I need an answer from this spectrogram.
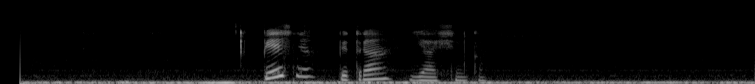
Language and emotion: Russian, neutral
